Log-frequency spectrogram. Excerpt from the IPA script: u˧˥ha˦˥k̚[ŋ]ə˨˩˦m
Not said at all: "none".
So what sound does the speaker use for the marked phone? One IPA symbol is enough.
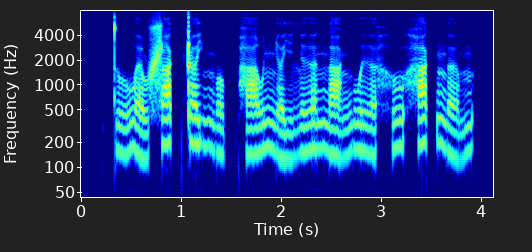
ŋ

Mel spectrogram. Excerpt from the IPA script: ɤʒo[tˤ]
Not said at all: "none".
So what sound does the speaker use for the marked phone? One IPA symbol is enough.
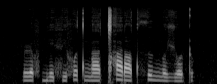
ʈ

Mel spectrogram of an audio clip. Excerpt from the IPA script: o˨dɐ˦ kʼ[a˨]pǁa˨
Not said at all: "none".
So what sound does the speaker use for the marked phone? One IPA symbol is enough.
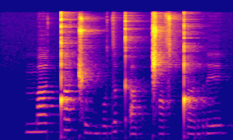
a˨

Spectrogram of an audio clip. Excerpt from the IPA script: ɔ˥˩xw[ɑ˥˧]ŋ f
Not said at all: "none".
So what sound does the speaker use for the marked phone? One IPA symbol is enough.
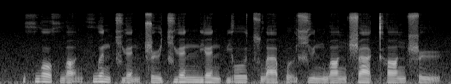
ɑ̰˨˩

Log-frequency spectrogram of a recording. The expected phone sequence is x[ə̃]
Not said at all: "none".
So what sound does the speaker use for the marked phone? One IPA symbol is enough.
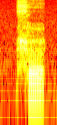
ə̃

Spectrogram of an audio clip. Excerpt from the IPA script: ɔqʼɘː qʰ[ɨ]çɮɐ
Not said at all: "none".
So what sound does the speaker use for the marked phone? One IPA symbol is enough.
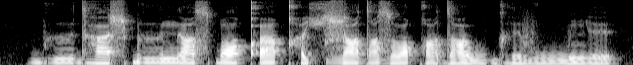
ɨ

